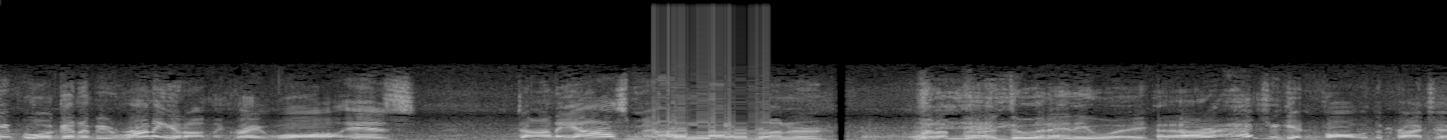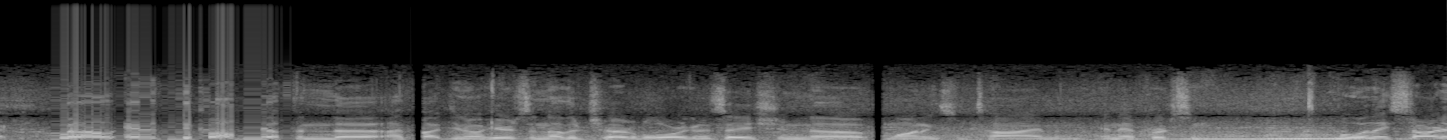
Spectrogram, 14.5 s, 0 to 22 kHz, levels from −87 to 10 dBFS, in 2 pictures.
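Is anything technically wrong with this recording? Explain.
Yes, the audio has two kinds of fault: two stretches of robotic sound from repeated short buffers, and three brief disturbances from damaged data in a compressed stream.

From 3.26 to 3.85 s and again from 7.49 to 8.69 s, the sound turns into a rigid, metallic buzz at 188 Hz that tracks the original only loosely. The likely cause is new audio arriving too seldom, so the playback side keeps re-sending its last short buffer, for roughly 70 percent of the time in these stretches, while the real audio is skipped. A 188 Hz repetition rate fits a buffer of about 5.3 ms.

At 4.17 to 4.24 s, 9.29 to 9.36 s and 11.59 to 11.66 s there are short disturbances in the sound, each about 70 ms long. These come from damaged data in the compressed stream. Some of the encoded data there is corrupt, so the decoder misreads or discards those frames, loses its place in the stream and has to resynchronise on the next valid frame header before normal audio resumes.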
